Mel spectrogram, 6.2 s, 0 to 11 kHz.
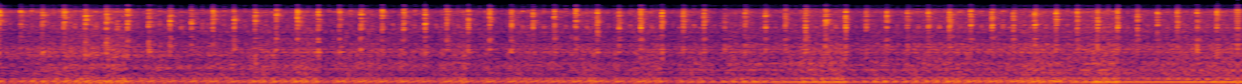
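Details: Fast, sharp ticking about three per second over steady idle; not lifters or rocker adjusters but a leaking exhaust manifold gasket at cylinder 4, which replacing the gasket should fix.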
